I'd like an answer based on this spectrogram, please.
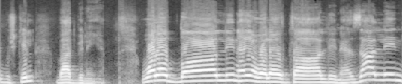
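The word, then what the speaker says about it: وَلَا الضَّالِّينَ: لہٰذا ہم بھی اگر صحیح تلفظ کرنا چاہیں تو وَلَضَّالِّينَ ہے, سملر ہے, بہت کلوز ہے دال سے, مگر وہ دال نہیں ہے بلکہ وہ ضاد ہے.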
